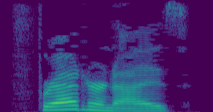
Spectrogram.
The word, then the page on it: fraternise: British English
